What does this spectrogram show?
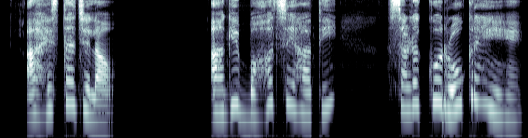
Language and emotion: Urdu, fearful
